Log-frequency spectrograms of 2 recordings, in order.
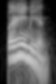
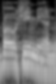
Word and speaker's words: Bahamian: Bahamian. Okay. But not Bohemian, which is what you first said.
